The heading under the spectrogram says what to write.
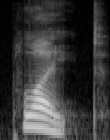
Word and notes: plight: pláit; プライト

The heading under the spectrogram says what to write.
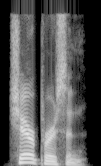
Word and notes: chairperson: tʃέə r pə̀ː r sən; チェアパーソン

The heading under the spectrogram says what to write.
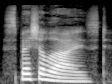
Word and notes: specialized: spéʃəlàizd; スペシャラァイズド

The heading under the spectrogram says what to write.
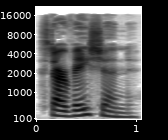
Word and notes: starvation: stɑː r véiʃən; スタァベェション

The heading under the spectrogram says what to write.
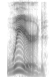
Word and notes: weird: wíərd; ウィアード

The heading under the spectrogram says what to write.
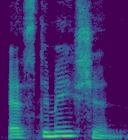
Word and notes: estimation: èstəméiʃən; エステメイション

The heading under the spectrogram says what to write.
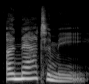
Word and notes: anatomy: ənǽtəmi; アナタミィ

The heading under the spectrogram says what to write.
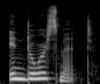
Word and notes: endorsement: indɔ́ːrsmənt; インドースメント

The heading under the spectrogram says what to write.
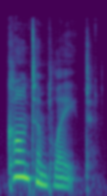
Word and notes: contemplate: kάntəmplèit; カンタムプレイト

